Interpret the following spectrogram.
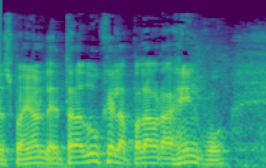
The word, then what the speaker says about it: ajenjo: Okay, in Spanish it's called Ajenjo. It's spelled with JJ. It's a Ajenjo.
